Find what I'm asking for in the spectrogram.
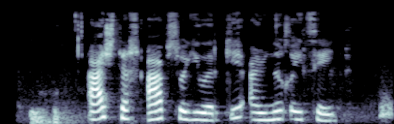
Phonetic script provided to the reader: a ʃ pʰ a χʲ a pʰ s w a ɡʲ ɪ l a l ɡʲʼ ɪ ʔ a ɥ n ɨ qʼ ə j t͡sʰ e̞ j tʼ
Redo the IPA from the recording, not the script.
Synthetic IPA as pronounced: a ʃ tʰ a χʲ a pʰ s w a ɡʲ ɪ l a r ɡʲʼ ɪ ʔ a ɥ n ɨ qʼ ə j t͡sʰ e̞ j tʼ

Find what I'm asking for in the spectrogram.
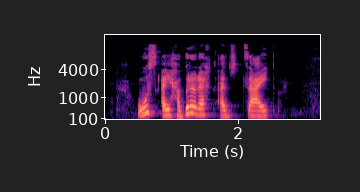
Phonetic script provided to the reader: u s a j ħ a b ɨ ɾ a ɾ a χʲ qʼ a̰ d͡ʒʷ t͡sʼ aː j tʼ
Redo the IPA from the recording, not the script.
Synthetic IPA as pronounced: u s a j ħ a b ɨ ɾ a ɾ a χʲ tʼ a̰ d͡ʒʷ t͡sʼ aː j tʼ

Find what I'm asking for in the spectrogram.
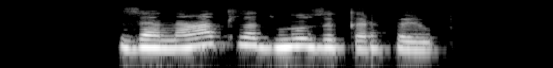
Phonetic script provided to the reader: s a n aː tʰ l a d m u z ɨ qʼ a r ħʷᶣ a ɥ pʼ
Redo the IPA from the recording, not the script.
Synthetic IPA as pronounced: z a n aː tʰ l a d m u z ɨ kʼ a r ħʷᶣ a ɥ pʼ

